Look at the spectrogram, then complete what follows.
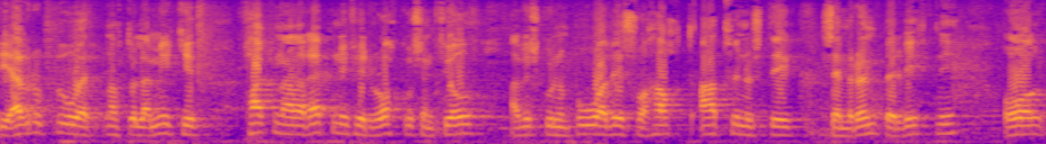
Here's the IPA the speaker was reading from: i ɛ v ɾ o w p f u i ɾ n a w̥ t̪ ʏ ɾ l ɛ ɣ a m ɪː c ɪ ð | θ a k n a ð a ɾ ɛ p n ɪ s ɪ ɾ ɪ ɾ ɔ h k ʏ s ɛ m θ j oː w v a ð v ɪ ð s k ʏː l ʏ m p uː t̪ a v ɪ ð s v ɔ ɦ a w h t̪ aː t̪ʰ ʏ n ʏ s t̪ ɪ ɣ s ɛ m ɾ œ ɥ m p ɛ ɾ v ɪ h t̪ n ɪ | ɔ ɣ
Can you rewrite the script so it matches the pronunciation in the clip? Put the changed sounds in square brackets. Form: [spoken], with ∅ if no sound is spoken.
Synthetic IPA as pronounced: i ɛ v ɾ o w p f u [ɛ] ɾ n a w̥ t̪ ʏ ɾ l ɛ ɣ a m ɪː c ɪ ð | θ a k n a ð a ɾ ɛ p n ɪ [f] ɪ ɾ ɪ ɾ ɔ h k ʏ s ɛ m θ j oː w [ð] a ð v ɪ ð s k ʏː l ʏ m p uː [∅] a v ɪ ð s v ɔ ɦ a w h t̪ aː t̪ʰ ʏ n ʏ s t̪ ɪ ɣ s ɛ m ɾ œ ɥ m p ɛ ɾ v ɪ h t̪ n ɪ | ɔ ɣ

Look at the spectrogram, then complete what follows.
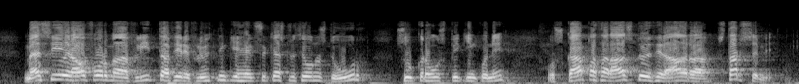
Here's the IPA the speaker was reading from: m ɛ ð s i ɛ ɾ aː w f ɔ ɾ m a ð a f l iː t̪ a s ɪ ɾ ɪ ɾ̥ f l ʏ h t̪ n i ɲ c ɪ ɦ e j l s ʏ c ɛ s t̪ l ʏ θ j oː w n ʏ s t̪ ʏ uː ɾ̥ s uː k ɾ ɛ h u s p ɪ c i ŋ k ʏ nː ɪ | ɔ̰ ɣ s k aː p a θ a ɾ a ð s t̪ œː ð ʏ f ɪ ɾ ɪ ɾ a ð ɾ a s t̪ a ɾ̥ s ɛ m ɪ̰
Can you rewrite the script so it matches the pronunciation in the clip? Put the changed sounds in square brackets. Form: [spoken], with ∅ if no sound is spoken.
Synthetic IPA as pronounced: m ɛ ð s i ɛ ɾ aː w f ɔ ɾ m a ð a f l iː t̪ a [f] ɪ ɾ ɪ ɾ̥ f l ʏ h t̪ n i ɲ c ɪ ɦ e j l s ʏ c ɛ s t̪ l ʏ θ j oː w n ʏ s t̪ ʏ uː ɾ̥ s uː k ɾ [a] h u s p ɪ c i ŋ k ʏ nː ɪ | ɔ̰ ɣ s k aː p a θ a ɾ a ð s t̪ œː ð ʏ f ɪ ɾ ɪ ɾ a ð ɾ a s t̪ a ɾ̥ s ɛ m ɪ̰

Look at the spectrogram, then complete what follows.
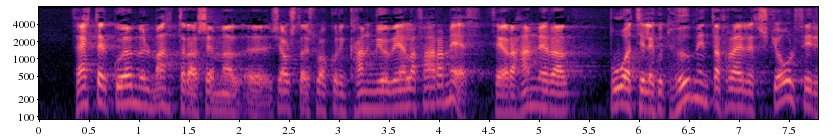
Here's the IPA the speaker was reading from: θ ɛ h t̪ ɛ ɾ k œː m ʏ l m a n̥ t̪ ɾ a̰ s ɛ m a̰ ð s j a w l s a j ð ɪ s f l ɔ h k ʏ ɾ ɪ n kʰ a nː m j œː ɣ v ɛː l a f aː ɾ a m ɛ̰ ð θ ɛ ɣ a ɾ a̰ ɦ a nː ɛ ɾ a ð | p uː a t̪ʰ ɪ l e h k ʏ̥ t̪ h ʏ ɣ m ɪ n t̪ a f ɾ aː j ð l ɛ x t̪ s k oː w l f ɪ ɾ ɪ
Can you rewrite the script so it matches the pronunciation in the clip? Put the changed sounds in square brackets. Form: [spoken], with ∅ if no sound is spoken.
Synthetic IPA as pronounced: θ ɛ h t̪ ɛ ɾ k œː m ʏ l m a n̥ t̪ ɾ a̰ s ɛ m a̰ ð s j a w l s a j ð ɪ s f l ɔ h k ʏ ɾ ɪ n kʰ a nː m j œː ɣ v ɛː l a f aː ɾ a m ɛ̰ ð θ ɛ ɣ a ɾ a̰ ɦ a nː ɛ ɾ a ð | p uː a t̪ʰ ɪ l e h k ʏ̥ t̪ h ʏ ɣ m ɪ n t̪ a f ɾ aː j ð l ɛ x t̪ s [c] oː w l f ɪ ɾ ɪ

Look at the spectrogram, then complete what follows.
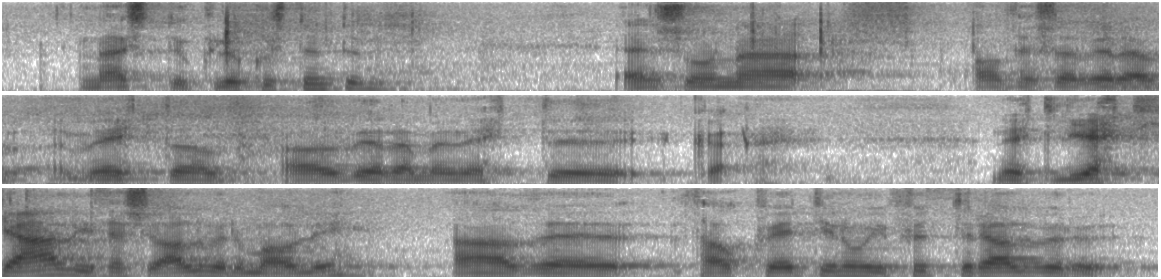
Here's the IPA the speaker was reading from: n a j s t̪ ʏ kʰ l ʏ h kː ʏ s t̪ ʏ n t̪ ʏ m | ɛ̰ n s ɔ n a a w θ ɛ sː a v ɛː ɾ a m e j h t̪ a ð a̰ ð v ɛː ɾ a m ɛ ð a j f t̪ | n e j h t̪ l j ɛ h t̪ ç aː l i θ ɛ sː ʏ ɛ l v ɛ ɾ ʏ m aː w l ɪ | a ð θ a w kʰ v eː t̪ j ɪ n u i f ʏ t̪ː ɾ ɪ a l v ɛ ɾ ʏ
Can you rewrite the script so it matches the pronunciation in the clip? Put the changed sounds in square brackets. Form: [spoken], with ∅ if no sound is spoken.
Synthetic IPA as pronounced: n a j s t̪ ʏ kʰ l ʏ h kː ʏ s t̪ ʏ n t̪ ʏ m | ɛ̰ n s ɔ n a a w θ ɛ sː a v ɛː ɾ a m e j h t̪ a ð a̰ ð v ɛː ɾ a m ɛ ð [e] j [h] t̪ | n e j h t̪ l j ɛ h t̪ ç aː l i θ ɛ sː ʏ [a] l v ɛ ɾ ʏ m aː w l ɪ | a ð θ a w kʰ v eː t̪ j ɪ n u i f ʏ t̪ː ɾ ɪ a l v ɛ ɾ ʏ

